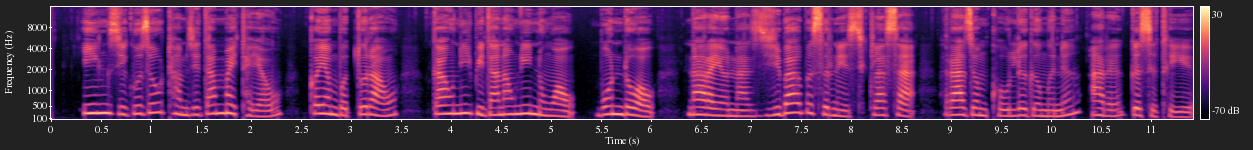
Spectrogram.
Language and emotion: Bodo, neutral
